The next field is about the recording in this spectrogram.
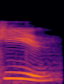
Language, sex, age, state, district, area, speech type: Tamil, female, 18-30, Tamil Nadu, Cuddalore, rural, read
